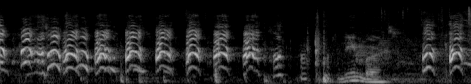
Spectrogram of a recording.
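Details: Twenty-six-day-old German Shepherd pups during feeding in Odesa, Ukraine, give bright, arched squealing yelps about three per second, then a short pause with a person speaking and laughing before the yelps resume.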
